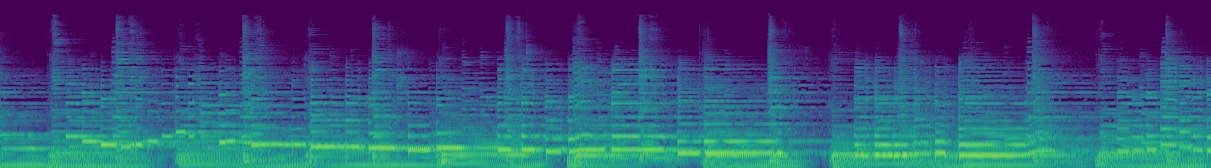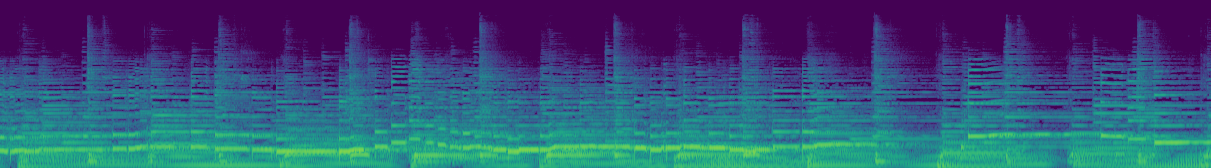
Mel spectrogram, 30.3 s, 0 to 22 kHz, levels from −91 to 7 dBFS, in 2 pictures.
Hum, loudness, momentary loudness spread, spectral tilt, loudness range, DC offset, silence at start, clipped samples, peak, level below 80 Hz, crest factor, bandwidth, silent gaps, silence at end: none; -19 LUFS; 8 LU; -8 dB/octave; 4 LU; under 0.1%; 0 s; under 0.1%; -4 dBFS; -32 dBFS; 14 dB; 12.5 kHz; none; 0 s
